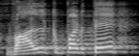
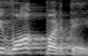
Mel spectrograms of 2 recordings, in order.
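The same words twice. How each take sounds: First: "वाल्क" with the L sounded; wrong reading, "वाल्क" with an audible L before K; L pronounced. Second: Said in the usual way. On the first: Shown as a demonstration. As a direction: say the silent L aloud in "वाल्क". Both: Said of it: "इसमें silent letter कौन सा है".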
